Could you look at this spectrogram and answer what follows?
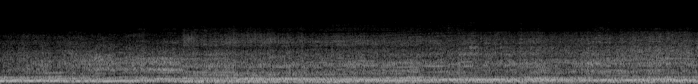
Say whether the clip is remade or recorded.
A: recorded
